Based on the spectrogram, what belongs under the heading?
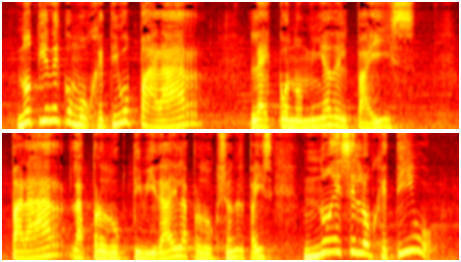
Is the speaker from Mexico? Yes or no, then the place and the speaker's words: yes; Mexico; como mexicanos podemos pedir y exigir cambios positivos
